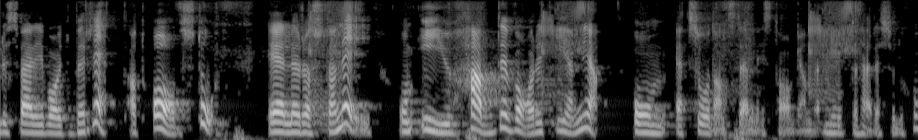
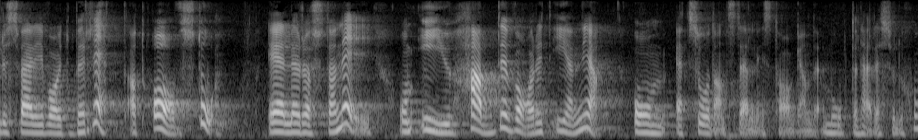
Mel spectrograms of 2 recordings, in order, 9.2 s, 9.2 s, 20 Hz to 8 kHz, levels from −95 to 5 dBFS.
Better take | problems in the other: second | noise reduction (classical method spectral subtraction)

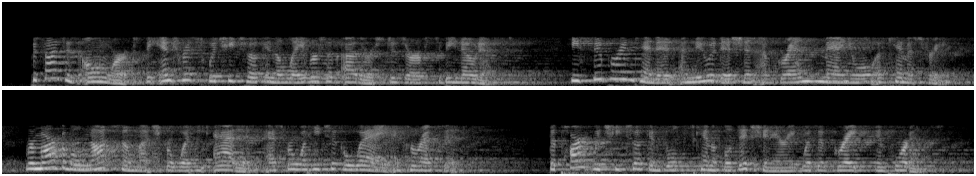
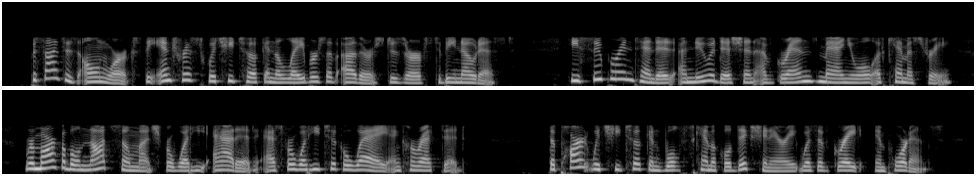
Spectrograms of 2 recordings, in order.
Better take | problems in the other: second | room echo; dies away in 2.6 s

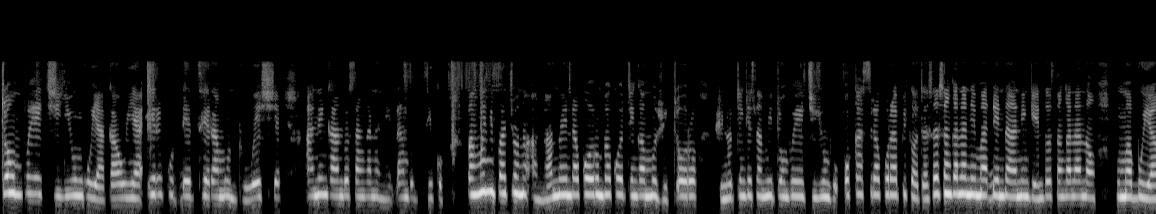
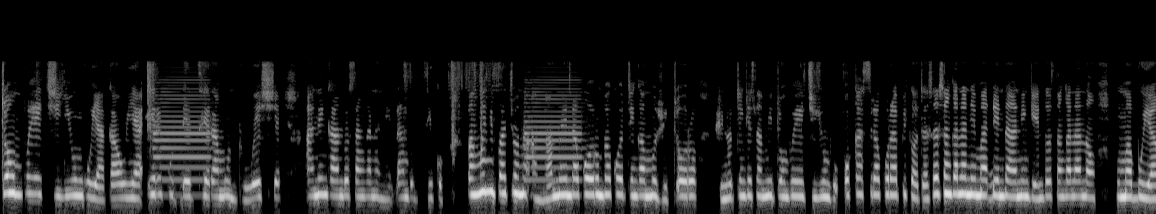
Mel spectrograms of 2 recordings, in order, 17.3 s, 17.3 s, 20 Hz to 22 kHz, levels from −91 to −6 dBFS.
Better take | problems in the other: first | background sound (Wind instrument, woodwind instrument); 14 dB below the speech

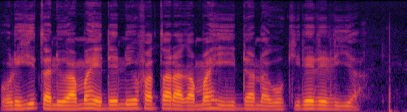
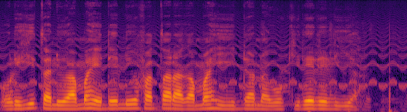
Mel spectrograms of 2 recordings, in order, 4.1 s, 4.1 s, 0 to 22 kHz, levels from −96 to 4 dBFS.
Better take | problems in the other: first | background sound (Alarm); 18 dB below the speech

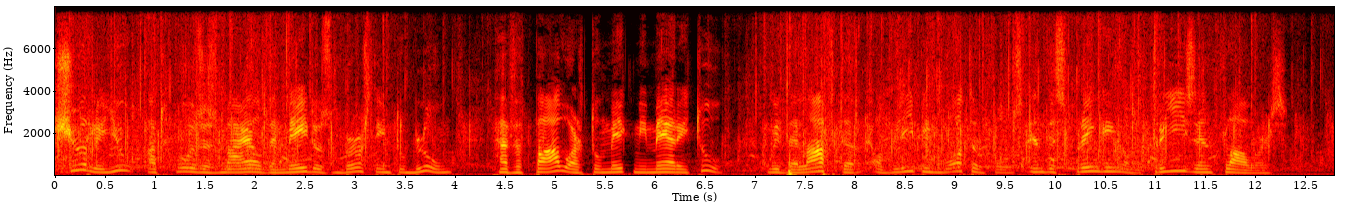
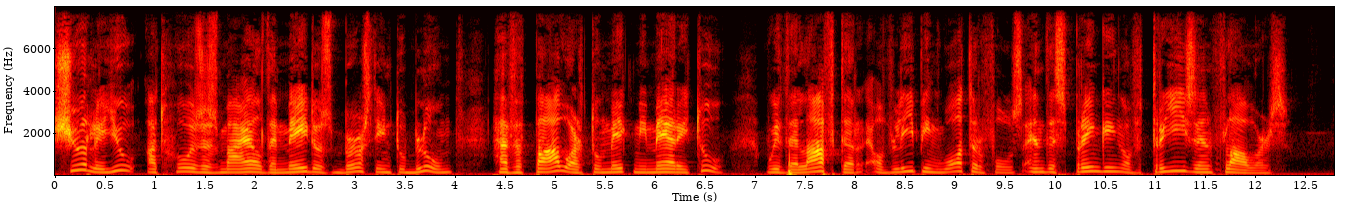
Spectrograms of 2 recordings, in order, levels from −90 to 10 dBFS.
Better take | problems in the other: second | background sound (Applause); 8 dB below the speech

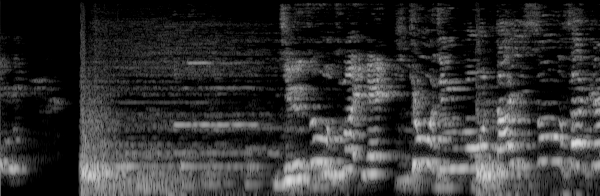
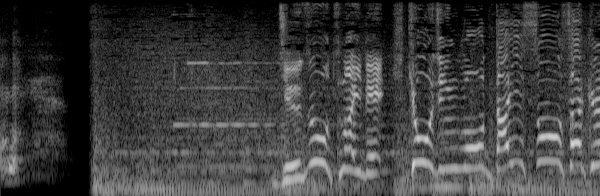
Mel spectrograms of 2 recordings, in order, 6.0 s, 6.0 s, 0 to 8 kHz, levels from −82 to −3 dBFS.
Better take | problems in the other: second | noise reduction (classical method WPE with log-MMSE)

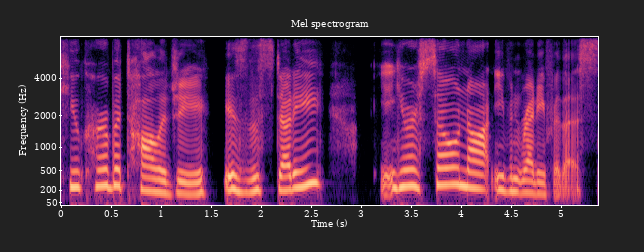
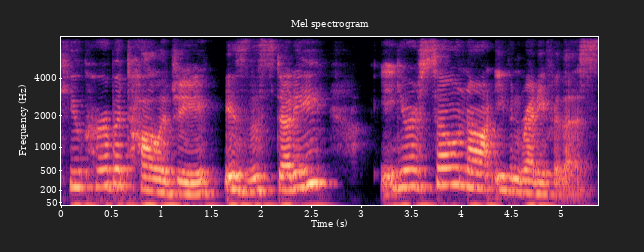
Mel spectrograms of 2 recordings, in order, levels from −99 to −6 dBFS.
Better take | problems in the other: first | room echo; dies away in 0.3 s

